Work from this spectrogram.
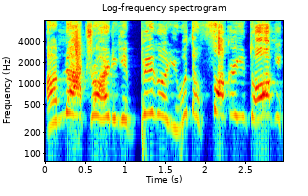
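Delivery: very high, furious, angry shouting. Retelling an argument with a guy who hit him, retelling his own yelling. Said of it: "I'm yelling at him like".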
